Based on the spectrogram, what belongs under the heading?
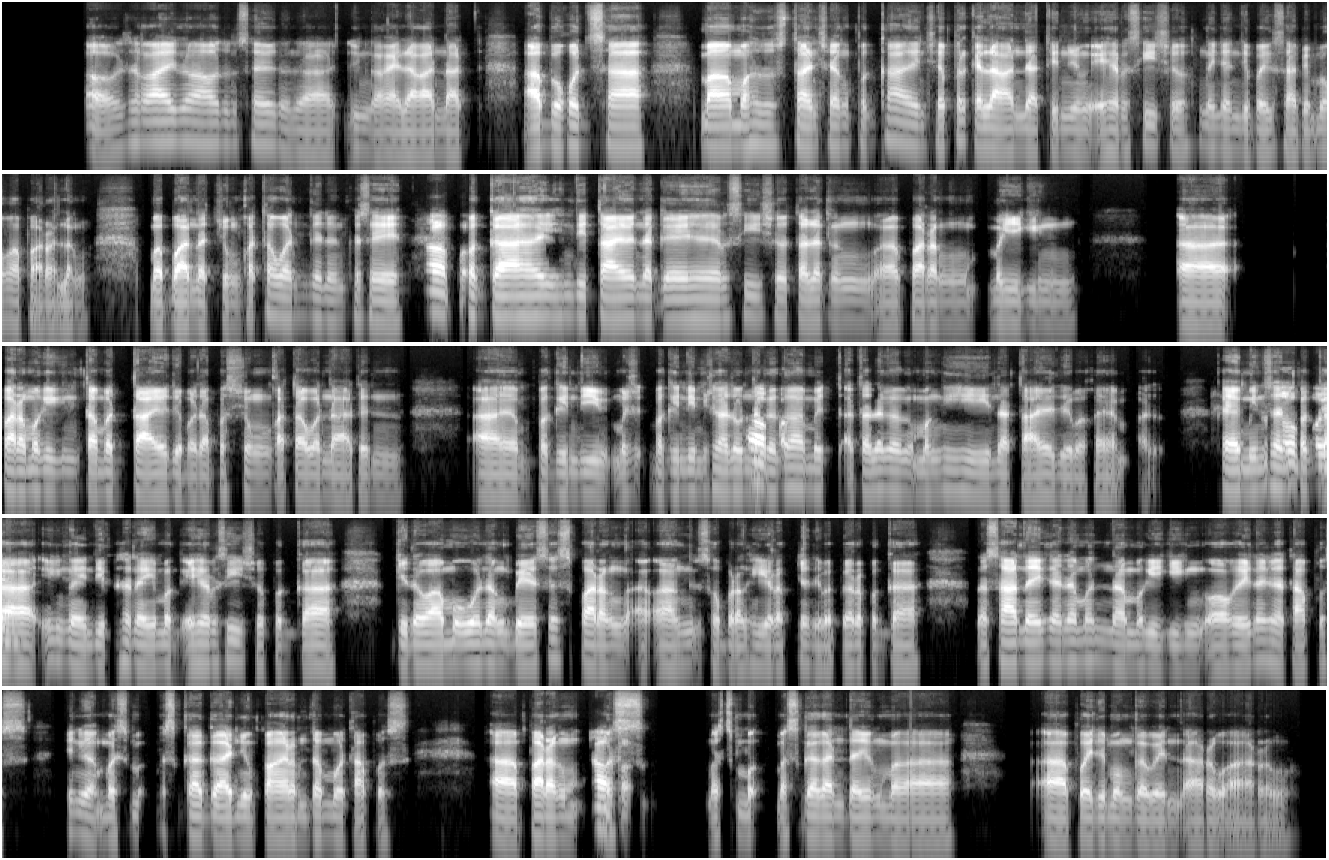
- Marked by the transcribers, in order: none
- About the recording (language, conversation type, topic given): Filipino, unstructured, Ano ang ginagawa mo araw-araw para mapanatili ang kalusugan mo?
